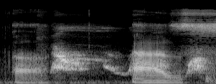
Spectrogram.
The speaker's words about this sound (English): you can hear the dog barking. Anyway, this week is toxic Christianity, and the dog won't shut up.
